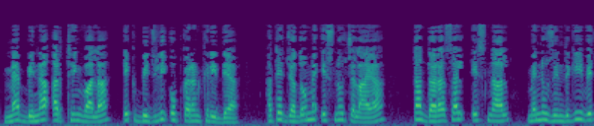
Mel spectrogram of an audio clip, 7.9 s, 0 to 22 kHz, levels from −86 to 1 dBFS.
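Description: Throughout the speech, content stops abruptly near 9.7 kHz, and the treble beneath it sounds hissy and grainy, likely from heavy Vorbis compression at a low bitrate around 23 kbps. On a spectrogram this shows as a flat ceiling with speckled, noisy high-frequency texture.

Pre-echo appears at 3.65 to 3.68 s, spreading about 26 ms, and at 5.49 to 5.52 s, about 32 ms, just before "ਤਾਂ ਦਰਅਸਲ ਇਸ ਨਾਲ". Block quantisation noise leaks ahead of each sharp onset, heard as a brief hiss with softened attacks and seen as a smear preceding the transient.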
